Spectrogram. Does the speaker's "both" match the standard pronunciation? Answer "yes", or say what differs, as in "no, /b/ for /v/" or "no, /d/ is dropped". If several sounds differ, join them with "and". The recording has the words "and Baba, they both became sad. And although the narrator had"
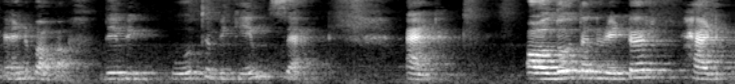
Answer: no, /t/ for /θ/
